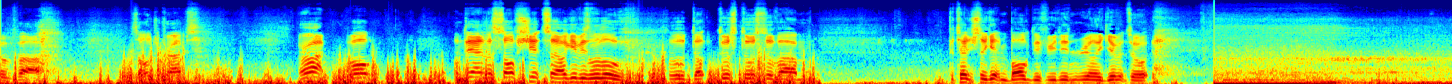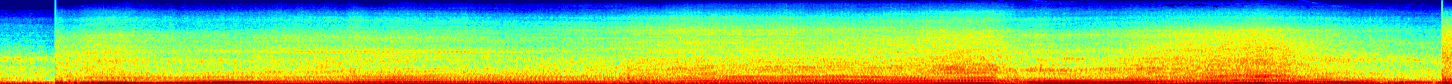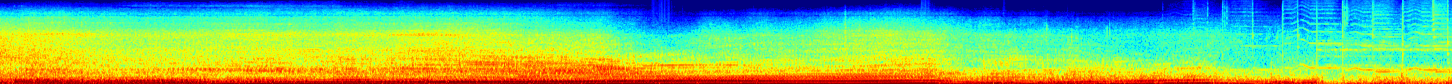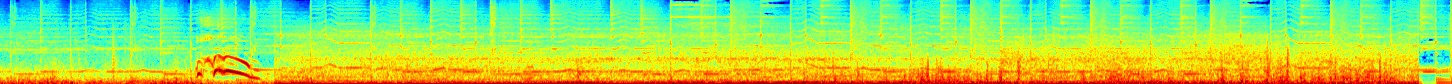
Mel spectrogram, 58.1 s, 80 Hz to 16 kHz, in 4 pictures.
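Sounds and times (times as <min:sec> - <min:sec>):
engine running hard: 0:12.1 - 0:57.8.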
